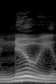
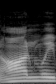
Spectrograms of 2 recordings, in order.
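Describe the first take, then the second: First: The word is said in an anglicized, spelled-out way. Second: The word is said in a French-like way. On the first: The speaker calls it wrong. "I would have sounded really stupid" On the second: The speaker calls it right. "you mean ennui, bro?"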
